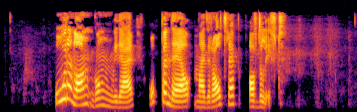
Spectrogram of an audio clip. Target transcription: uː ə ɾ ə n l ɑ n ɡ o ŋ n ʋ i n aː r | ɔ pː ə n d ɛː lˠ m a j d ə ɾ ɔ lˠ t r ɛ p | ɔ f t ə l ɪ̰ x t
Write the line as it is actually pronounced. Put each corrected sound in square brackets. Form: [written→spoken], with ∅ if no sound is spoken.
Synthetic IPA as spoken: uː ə ɾ ə n l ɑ [n→ŋ] ɡ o ŋ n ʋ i [n→d] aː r | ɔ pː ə n d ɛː lˠ m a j d ə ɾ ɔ lˠ t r ɛ p | ɔ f [t→d] ə l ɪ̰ [x→f] t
